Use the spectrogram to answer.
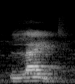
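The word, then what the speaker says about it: light: और जो आई को हम क्या लिखेंगे, इस यहाँ पे जी और एच जो है वो साइलेंट है। ओके, तो इसका हम लिख देंगे, इसको ये आएगा, इसका उच्चारण आई आएगा। तो आ का तो हम यहाँ पे मात्रा लगा देंगे, और जो आई बची है उसको लिख देंगे। तो ये हो गया लाइट।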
